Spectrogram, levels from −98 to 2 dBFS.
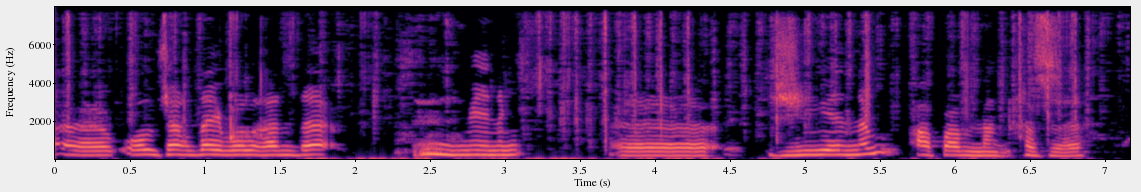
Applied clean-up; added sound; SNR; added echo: classical method Wiener filter.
